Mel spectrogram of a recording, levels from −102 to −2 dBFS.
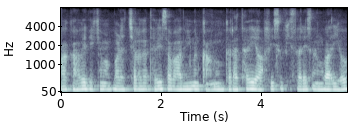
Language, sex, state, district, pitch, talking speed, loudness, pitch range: Chhattisgarhi, male, Chhattisgarh, Bastar, 110 Hz, 210 wpm, -17 LUFS, 110-115 Hz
